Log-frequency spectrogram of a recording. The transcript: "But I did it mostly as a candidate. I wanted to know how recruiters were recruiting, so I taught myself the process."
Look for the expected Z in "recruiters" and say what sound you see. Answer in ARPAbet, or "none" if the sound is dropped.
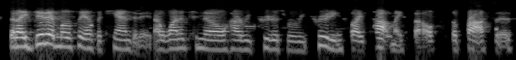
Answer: Z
